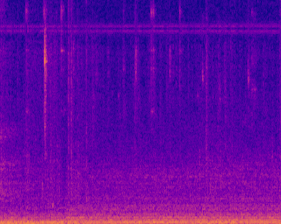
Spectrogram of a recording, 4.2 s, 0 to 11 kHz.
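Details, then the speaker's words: Gen 1 Ford Raptor, 11 years old, 125,000 miles, coasting off throttle at speed: steady low drone under road rumble, a combined grind and whine from worn rear differential gears, masked when radio or AC is on. "So if you can't hear it in the video, it's kind of like a grind and a whine all together."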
